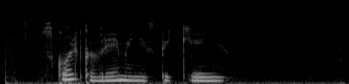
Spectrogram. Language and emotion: Russian, sad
